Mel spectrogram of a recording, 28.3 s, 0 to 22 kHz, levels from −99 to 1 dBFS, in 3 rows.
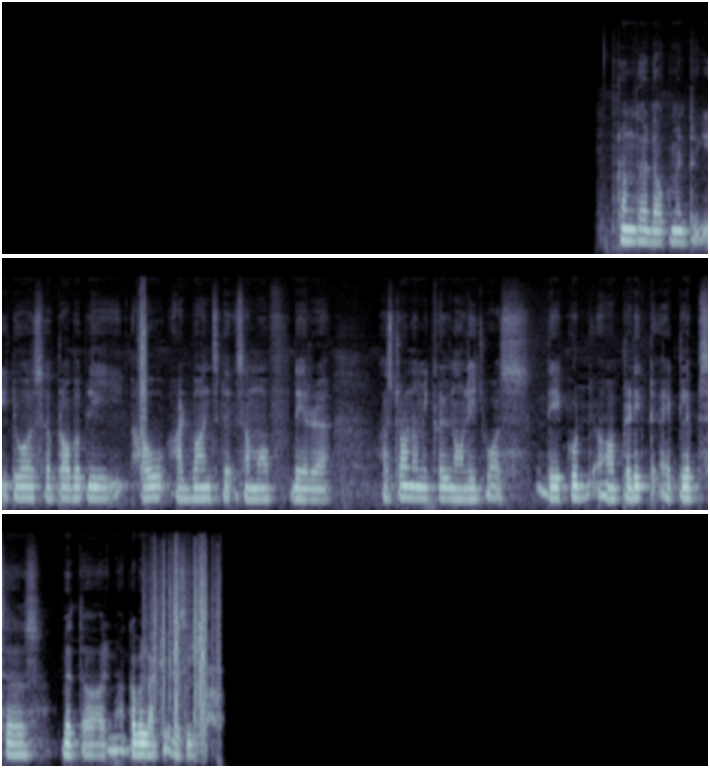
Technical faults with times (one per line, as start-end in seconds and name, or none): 11.21-11.36 cable scratch noise
20.71-21.74 cable scratch noise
